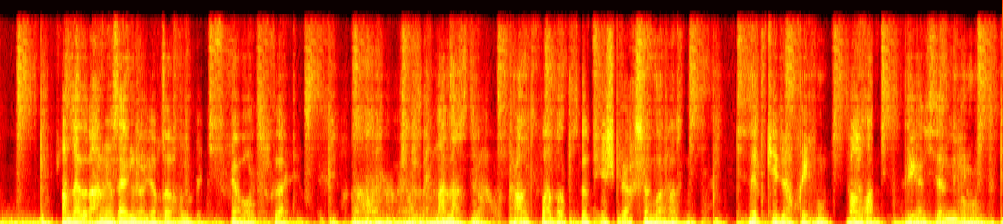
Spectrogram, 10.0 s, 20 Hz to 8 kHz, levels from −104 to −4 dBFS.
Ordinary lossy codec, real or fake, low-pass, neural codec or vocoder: none; fake; 7.2 kHz; codec, 16 kHz, 1 kbps, FunCodec, trained on Chinese and English, 50 frames a second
